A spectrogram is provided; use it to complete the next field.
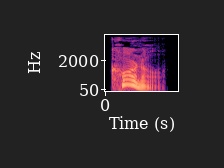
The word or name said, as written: cornel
